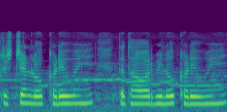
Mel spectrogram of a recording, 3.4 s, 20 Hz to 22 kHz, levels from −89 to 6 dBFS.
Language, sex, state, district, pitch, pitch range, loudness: Hindi, female, Uttar Pradesh, Lucknow, 245 Hz, 240-250 Hz, -16 LUFS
